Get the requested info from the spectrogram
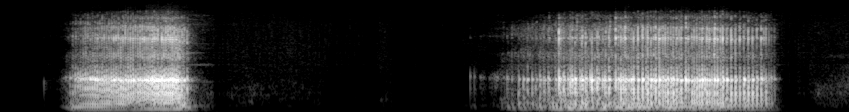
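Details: Extremely loud snoring in a person with severe obstructive sleep apnea.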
